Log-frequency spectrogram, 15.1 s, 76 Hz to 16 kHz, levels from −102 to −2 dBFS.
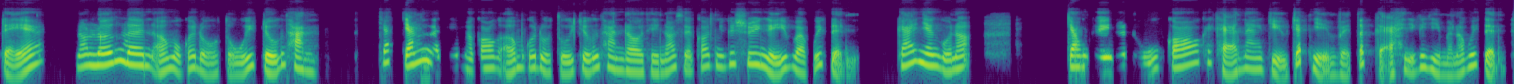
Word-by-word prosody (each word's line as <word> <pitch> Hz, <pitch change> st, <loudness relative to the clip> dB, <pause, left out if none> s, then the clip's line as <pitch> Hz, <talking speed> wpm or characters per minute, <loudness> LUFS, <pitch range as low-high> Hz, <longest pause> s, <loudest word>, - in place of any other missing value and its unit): trẻ 215 Hz, -, +2 dB, 0.3 s
nó 235 Hz, +2 st, 0 dB
lớn 265 Hz, +6 st, +5 dB
lên 260 Hz, -4 st, +5 dB
ở 175 Hz, -5 st, -1 dB
một 205 Hz, -6 st, -1 dB
cái 215 Hz, +6 st, -1 dB
độ 145 Hz, -7 st, -3 dB
tuổi 210 Hz, -, -2 dB
trưởng 155 Hz, +8 st, +5 dB
thành, 200 Hz, -8 st, +2 dB, 0.7 s
chắc 310 Hz, -, +1 dB
chắn 255 Hz, +5 st, +7 dB
là 330 Hz, -2 st, +1 dB
khi 475 Hz, -, -26 dB
mà -, -, -6 dB
con 215 Hz, +3 st, -1 dB
ở 160 Hz, -1 st, -2 dB
một 225 Hz, -, -6 dB
cái 220 Hz, +1 st, 0 dB
độ 180 Hz, -6 st, -2 dB
tuổi 150 Hz, +1 st, -1 dB
trưởng 180 Hz, +4 st, 0 dB
thành 215 Hz, -5 st, -3 dB
rồi 170 Hz, -2 st, +1 dB
thì 160 Hz, -1 st, -3 dB
nó 180 Hz, +6 st, -3 dB
sẽ 225 Hz, -, -5 dB
có 230 Hz, -, -3 dB
những 230 Hz, -1 st, -4 dB
cái 280 Hz, 0 st, -3 dB
suy 275 Hz, -1 st, +1 dB
nghĩ 210 Hz, -, +3 dB
và 190 Hz, -7 st, 0 dB
quyết 240 Hz, -, -5 dB
định -, -, 0 dB, 0.5 s
cá 255 Hz, +5 st, +2 dB
nhân 260 Hz, -7 st, +4 dB
của 175 Hz, -3 st, +1 dB
nó. 215 Hz, +4 st, +1 dB, 1.0 s
Trong 230 Hz, 0 st, +5 dB
khi 420 Hz, 0 st, +4 dB
nó -, -, -5 dB, 0.2 s
đủ 150 Hz, +9 st, -4 dB
có 245 Hz, +7 st, +3 dB
cái 300 Hz, -1 st, -10 dB
khả -, -, +1 dB
năng 200 Hz, +1 st, -4 dB
chịu 195 Hz, -, -2 dB
trách -, -, 0 dB
nhiệm -, -, -1 dB
về -, -, -4 dB
tất -, -, -1 dB
cả -, -, -1 dB
những -, -, -4 dB
cái 230 Hz, -, +1 dB
gì 180 Hz, -7 st, -3 dB
mà 140 Hz, -1 st, -9 dB
nó 155 Hz, +4 st, -4 dB
quyết 250 Hz, +5 st, 0 dB
định -, -, +2 dB
220 Hz, 240 wpm, -22 LUFS, 175-255 Hz, 1.0 s, chắn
